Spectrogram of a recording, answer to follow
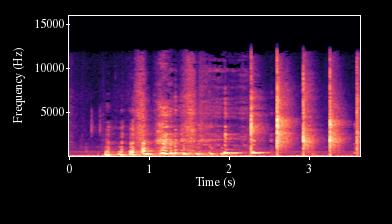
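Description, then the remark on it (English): A burst of laughter gives way to one person applauding for listeners, clapping their hands about four or five crisp, separate claps at a slow, steady pace, fairly loud. “For those of you that can't see, listeners, I'm applauding.”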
